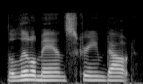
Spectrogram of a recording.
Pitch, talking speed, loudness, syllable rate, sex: 190 Hz, 210 wpm, -16 LUFS, 5.7 syllables/s, female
